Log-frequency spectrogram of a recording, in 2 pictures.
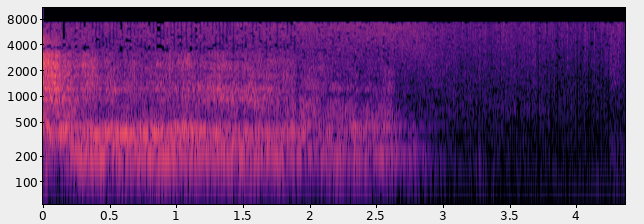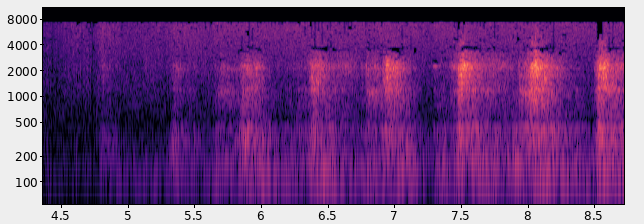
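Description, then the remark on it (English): The Terra Express train laboring to gain speed on ordinary fuel: a loud rumbling engine drone fades out, then slow, heavy rhythmic chugs begin and gradually quicken, with no voices. “That's the Terra Express train trying to get up speed on ordinary fuel.”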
